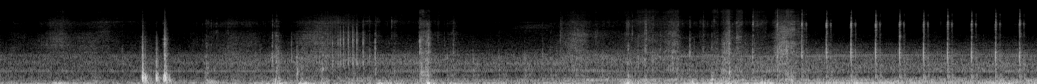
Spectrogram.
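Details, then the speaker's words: Chinese diesel night heater in a self-built campervan, priming: quick even clicks, four or five per second, from the fuel dosing pump pushing fuel through the line before first start. "so you push okay and down and then I believe you push up till it comes on and I can hear the fuel pump clicking away"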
